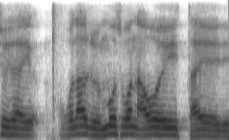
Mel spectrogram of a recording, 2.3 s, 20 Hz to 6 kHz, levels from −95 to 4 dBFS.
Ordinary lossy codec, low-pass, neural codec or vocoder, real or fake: none; 5.4 kHz; codec, 16 kHz in and 24 kHz out, 1 kbps, XY-Tokenizer; fake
